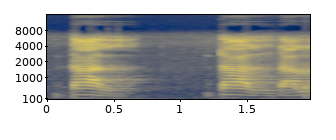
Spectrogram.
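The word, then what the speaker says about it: د: এবং হা এবং খ এর পরে একটা নোক্তা আছে, সেটা হচ্ছে কি দাল, দাল। দাল অক্ষরটা আবার আমাদের জিহ্বার আগা সামনের দুই দাঁতের গোড়ার সঙ্গে লাগবে, লেগে উচ্চারিত হবে দাল, দাল, দাল।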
